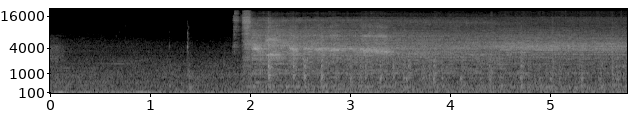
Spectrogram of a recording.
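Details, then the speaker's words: Polaris RZR ATV tire being aired up: sudden sharp steady high hiss after two seconds, air escaping fast from a sizeable puncture almost on the sidewall, found by ear before plugging. "I can hear it. Whoop. There it is right there. So the hole is almost on the sidewall."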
